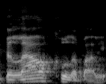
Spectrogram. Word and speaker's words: Bilal Coulibaly: That's how you say his name, Bilal Coulibaly.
